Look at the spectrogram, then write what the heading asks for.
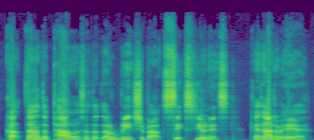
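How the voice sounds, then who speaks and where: A man voicing a gruff, bold starship commander who barks crisp military orders in an audiobook story. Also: mid-range voice, big pitch swings, normal speed, fairly bright tone, dry recording, clean studio sound, voice pushed up. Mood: brisk, commanding. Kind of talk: dramatised audiobook character dialogue.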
